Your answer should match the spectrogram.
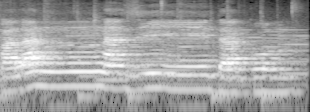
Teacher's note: nun sukun bertemu dengan nun, juga sama bacanya harus mendengung, langsung masuk ke suaranya nun.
